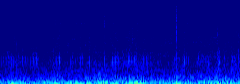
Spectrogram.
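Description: A car driving along a cracked concrete country road: a steady, uneven low rumble of engine and tyres.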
